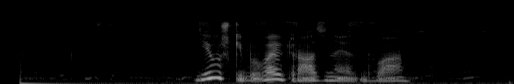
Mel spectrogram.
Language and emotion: Russian, neutral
